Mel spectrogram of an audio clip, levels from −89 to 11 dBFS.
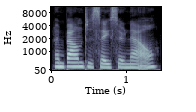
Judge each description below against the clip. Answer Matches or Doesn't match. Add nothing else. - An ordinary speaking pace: Doesn't match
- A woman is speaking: Matches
